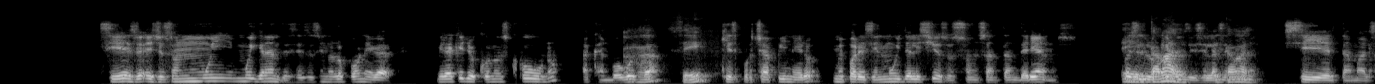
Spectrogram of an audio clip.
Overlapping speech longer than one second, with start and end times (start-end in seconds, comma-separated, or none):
11.2-12.6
